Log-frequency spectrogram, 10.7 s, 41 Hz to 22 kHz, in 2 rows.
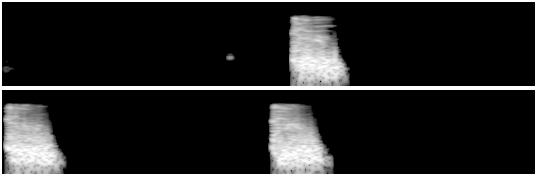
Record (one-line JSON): {"three_cough_length": "10.7 s", "three_cough_amplitude": 32767, "three_cough_signal_mean_std_ratio": 0.32, "survey_phase": "beta (2021-08-13 to 2022-03-07)", "age": "18-44", "gender": "Male", "wearing_mask": "No", "symptom_cough_any": true, "symptom_new_continuous_cough": true, "symptom_runny_or_blocked_nose": true, "symptom_shortness_of_breath": true, "symptom_sore_throat": true, "symptom_fatigue": true, "symptom_headache": true, "symptom_change_to_sense_of_smell_or_taste": true, "symptom_loss_of_taste": true, "smoker_status": "Never smoked", "respiratory_condition_asthma": false, "respiratory_condition_other": false, "recruitment_source": "Test and Trace", "submission_delay": "2 days", "covid_test_result": "Positive", "covid_test_method": "LFT"}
